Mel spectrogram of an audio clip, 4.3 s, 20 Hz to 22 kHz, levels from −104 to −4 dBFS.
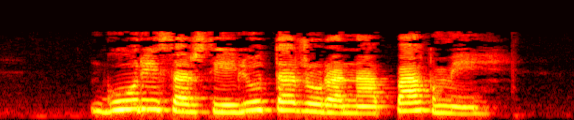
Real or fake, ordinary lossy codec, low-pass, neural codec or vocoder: real; MP3, 32 kbps; 10.8 kHz; none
